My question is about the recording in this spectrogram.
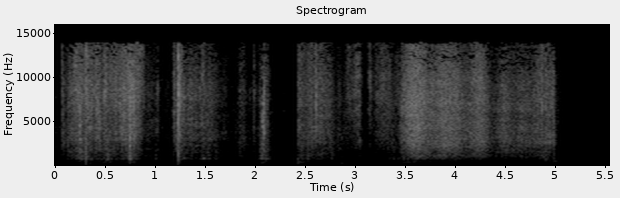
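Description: Cardboard packaging being handled: an iPad box shifted and slid out of its corrugated shipping carton and moulded paper end-caps. There are a few light taps in the first second or so, then a longer scraping rub of cardboard on cardboard.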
